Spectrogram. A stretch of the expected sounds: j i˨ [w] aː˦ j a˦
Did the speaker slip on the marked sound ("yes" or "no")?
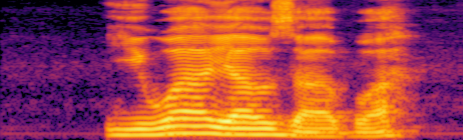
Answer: no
